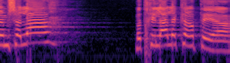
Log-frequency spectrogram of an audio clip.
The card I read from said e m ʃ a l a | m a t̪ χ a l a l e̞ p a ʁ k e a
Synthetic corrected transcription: e m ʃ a l a | m a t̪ χ i l a l e̞ k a ʁ t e a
